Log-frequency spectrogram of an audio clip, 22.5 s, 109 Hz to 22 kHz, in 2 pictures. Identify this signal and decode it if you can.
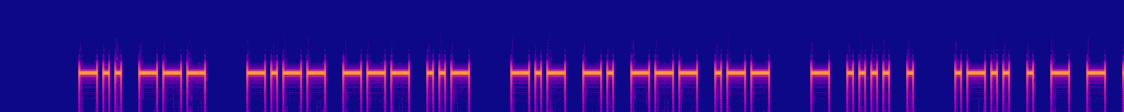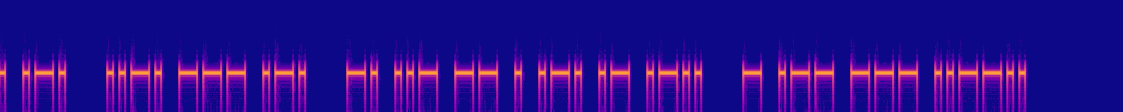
Morse code, heard as a keyed tone, about 20 wpm, 700 Hz. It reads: DO YOU KNOW THE LETTER FOR NUMERAL TWO?
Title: Sentences from Top 1000 Words - Review Part 2 - 20wpm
